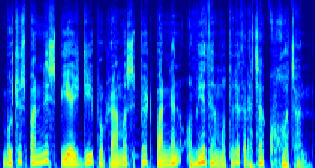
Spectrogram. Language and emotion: Kashmiri, fearful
